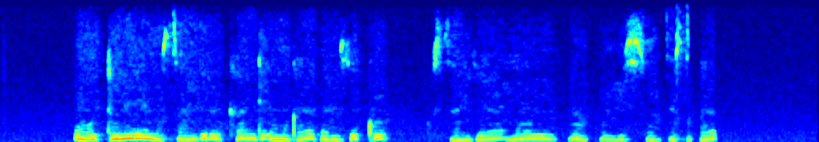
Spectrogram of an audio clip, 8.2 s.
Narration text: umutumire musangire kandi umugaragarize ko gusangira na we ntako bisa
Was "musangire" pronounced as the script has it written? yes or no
yes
